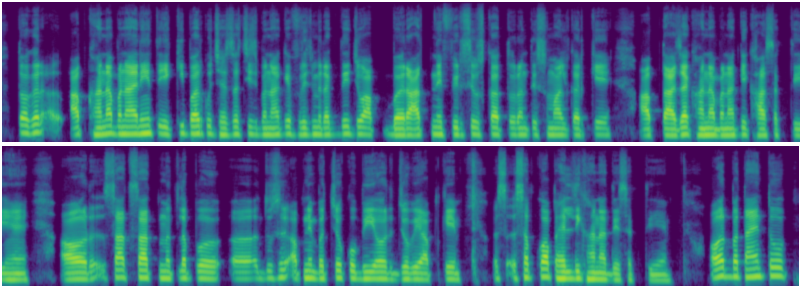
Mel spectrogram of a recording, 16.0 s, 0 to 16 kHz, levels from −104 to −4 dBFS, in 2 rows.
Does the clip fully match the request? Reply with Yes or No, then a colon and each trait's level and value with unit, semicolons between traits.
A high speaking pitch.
No: medium, 140 Hz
